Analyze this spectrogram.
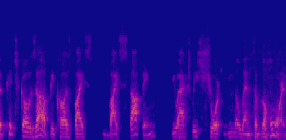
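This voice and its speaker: Somewhat breathy, a man speaks at a medium pitch and a fairly slow pace, with very wide pitch swings. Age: 70s. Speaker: horn teacher and adjudicator. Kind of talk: panel discussion. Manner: halting.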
